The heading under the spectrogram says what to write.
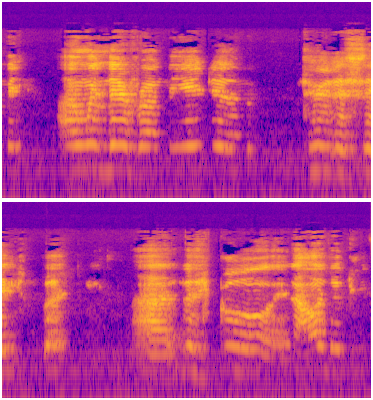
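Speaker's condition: Cerebral palsy; physically challenged

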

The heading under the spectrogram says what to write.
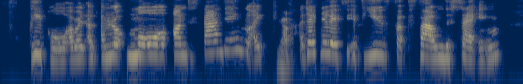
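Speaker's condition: Stammer; adult-onset stammer with tics, progressed over time; stammer always changing, shifting escape behaviours, formerly blew raspberries, worse with anxiety; repeated sounds, prolonged sounds

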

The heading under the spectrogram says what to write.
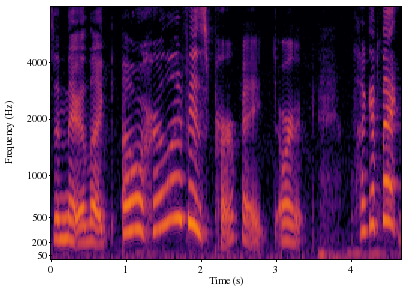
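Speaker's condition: Friedreich's ataxia; spinal fusion at 17

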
